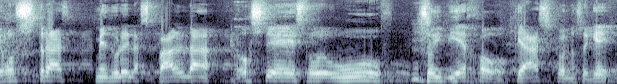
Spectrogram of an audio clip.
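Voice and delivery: hammed-up self-pitying whine; mock complaining. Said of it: "Si estás todo el día diciéndote".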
